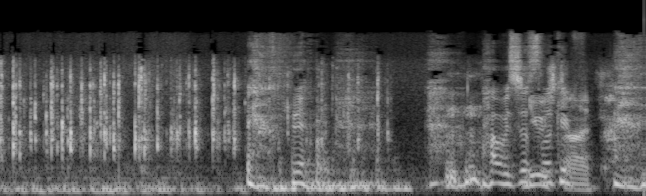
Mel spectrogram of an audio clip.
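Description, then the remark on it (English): Rapid, clunky computer keyboard typing, standing in for a typewriter sound, clatters in a dense burst for about two seconds, fairly loud, before people start talking and the keystrokes give way to speech. “if we misplace the typewriter sound, he can clunk on his keyboards.”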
